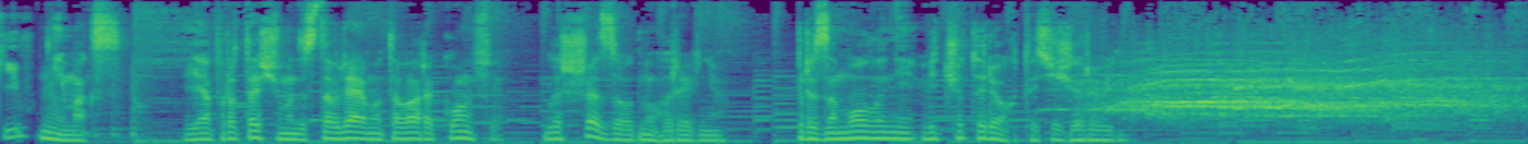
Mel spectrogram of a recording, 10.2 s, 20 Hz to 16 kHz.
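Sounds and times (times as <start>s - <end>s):
speech: 0.0s - 7.8s
crowd cheering and shouting joyfully: 6.9s - 10.1s.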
